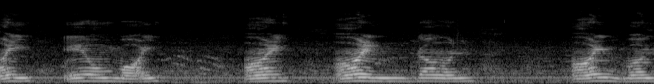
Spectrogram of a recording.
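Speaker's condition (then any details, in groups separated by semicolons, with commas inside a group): Cerebral palsy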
